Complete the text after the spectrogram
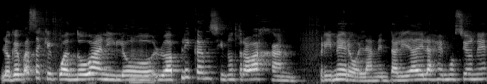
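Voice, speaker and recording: A woman with an Argentine accent talks at a very fast pace, her fairly high pitch showing ordinary variation. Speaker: business coach for creatives. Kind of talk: interview answer.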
